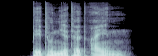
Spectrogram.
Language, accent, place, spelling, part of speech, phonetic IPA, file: German, Germany, Berlin, betoniertet ein, verb, [betoˌniːɐ̯tət ˈaɪ̯n], De-betoniertet ein.ogg
- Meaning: inflection of einbetonieren: 1. second-person plural preterite 2. second-person plural subjunctive II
